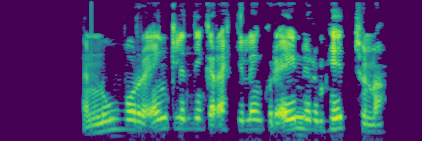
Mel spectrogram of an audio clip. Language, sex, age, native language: Icelandic, male, 30-39, Icelandic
